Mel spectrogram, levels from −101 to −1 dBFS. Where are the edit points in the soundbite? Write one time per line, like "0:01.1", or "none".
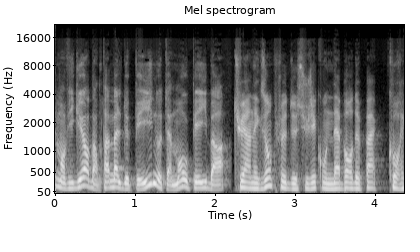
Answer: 0:02.2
